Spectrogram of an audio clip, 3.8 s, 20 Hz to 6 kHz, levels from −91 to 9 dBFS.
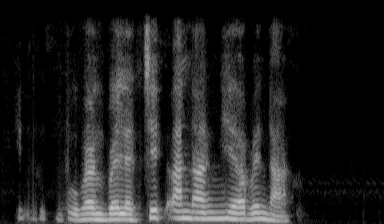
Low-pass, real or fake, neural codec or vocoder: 5.4 kHz; fake; codec, 16 kHz in and 24 kHz out, 0.8 kbps, FocalCodec, streaming, 65536 codes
